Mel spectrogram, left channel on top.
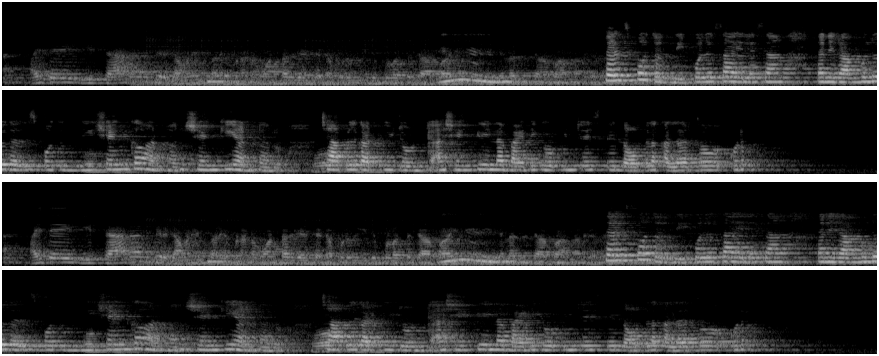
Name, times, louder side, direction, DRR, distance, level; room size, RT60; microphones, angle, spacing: voice 1, 0.3-6.1 8.1-8.4 9.5-10.1 11.8-12.5, right 2 dB, 85° right, 1 dB, 3.2 m, -38 dB
sound 1, 1.3-8.1, right 1 dB, 15° left, 2.5 m, -41 dB
voice 2, 4.4-5.1 6.0-11.6 12.0-16.2, left 1 dB, 55° left, 2 dB, 1.8 m, -28 dB
22.0 x 21.0 x 2.3 m, 1.5 s
head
